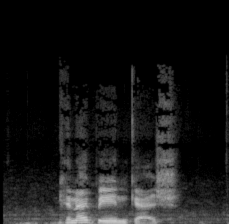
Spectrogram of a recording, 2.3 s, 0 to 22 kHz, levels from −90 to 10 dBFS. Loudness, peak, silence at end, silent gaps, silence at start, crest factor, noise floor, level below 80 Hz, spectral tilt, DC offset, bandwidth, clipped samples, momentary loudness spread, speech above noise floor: -16 LUFS; -2 dBFS; 0.55 s; none; 0.25 s; 18 dB; -40 dBFS; -52 dBFS; -5.5 dB/octave; under 0.1%; 15.5 kHz; under 0.1%; 14 LU; 24 dB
